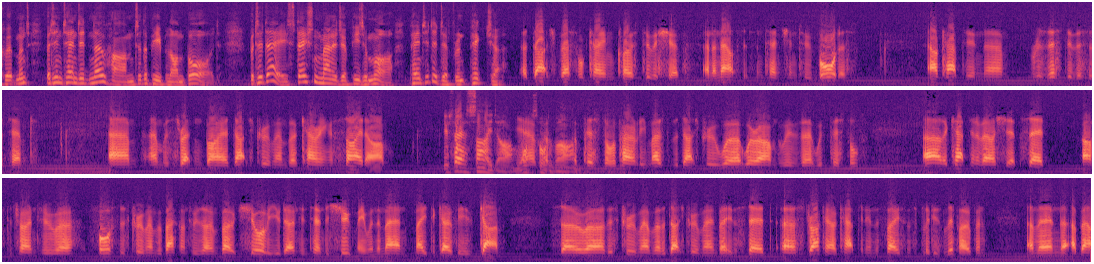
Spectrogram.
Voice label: lunchtime news tv audio; anglia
